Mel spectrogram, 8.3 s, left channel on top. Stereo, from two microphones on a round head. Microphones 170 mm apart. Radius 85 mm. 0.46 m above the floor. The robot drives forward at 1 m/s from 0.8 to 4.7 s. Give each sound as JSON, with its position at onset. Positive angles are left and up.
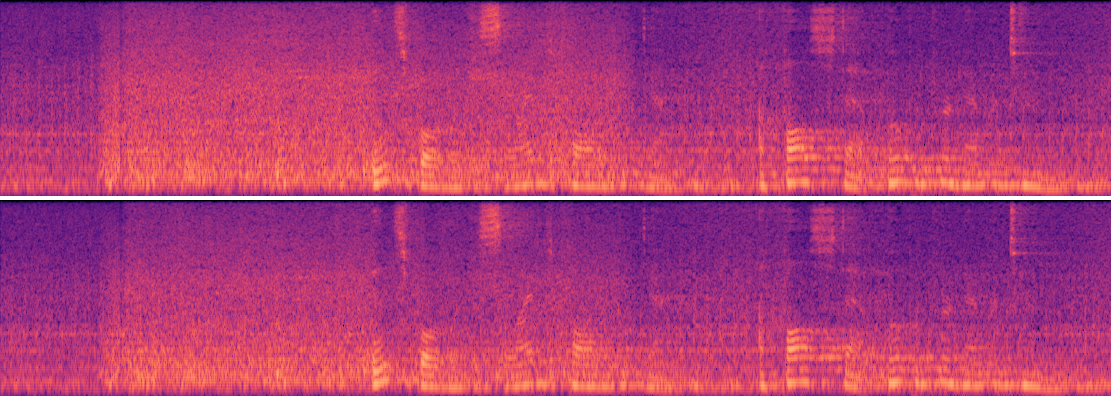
{"t": 2.8, "sound": "a man speaking", "side_deg": 5, "distance_m": 1.0}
